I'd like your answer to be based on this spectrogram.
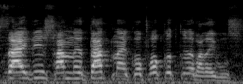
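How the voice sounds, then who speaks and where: A man's voice: very high-pitched, animated, quick pace, creaky, pushed and bright. A man from Bangladesh, working a street magic show with rhyming chants and teasing crowd banter.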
